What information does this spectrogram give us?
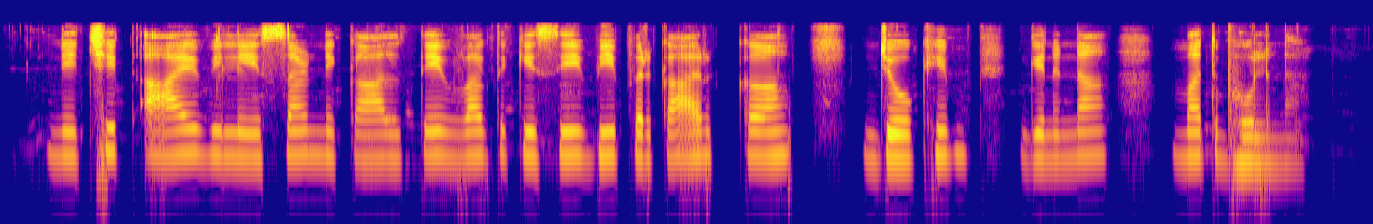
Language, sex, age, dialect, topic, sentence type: Hindi, female, 25-30, Awadhi Bundeli, banking, statement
